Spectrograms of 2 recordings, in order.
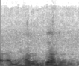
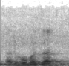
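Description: The two takes are said the same way.

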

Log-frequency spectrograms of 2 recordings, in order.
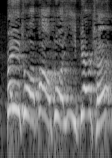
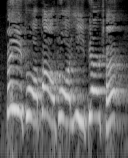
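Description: No difference in how they are said.

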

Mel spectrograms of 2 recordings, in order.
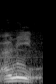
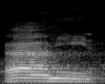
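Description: First: The first vowel is short. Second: The first vowel is long and drawn out. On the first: The speaker calls it wrong. "ويجوز قص الهمزة فيقال أمين، لكنها لغة ضعيفة أيضا" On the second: The speaker calls it right. "والمد هو الصواب"

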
